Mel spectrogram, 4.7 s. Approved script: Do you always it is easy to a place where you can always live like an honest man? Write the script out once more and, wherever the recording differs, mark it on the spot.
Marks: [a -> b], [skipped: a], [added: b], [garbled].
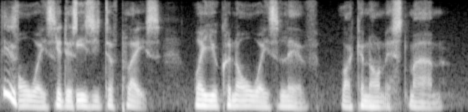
Do you always it is easy to a place where you can always live like an honest man?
